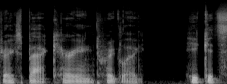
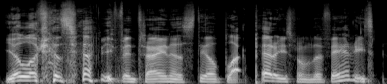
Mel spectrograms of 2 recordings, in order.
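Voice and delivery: high, loud teasing through giggles; giggling; 7 semitones higher, 7 dB louder than usual. A narrator's reading. Sorrel teases scruffy Ben, giggling. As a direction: tease with laughter bubbling round the words. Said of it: "giggling at the sight of him".

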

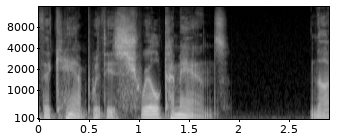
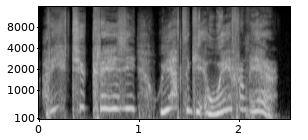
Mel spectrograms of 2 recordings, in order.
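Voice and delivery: much higher, louder, urgent; panicked; 5 dB louder, faster than usual. Acted. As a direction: hurry him in alarm. Sorrel panicking.

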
